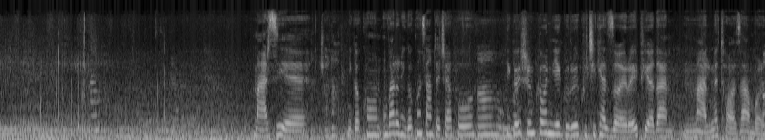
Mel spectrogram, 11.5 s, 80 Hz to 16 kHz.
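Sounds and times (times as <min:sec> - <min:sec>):
bus engine rumbling as it pulls up at a bus stop: 0:00.0 - 0:11.4
street noise: 0:00.0 - 0:11.4
speech: 0:03.8 - 0:11.4.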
